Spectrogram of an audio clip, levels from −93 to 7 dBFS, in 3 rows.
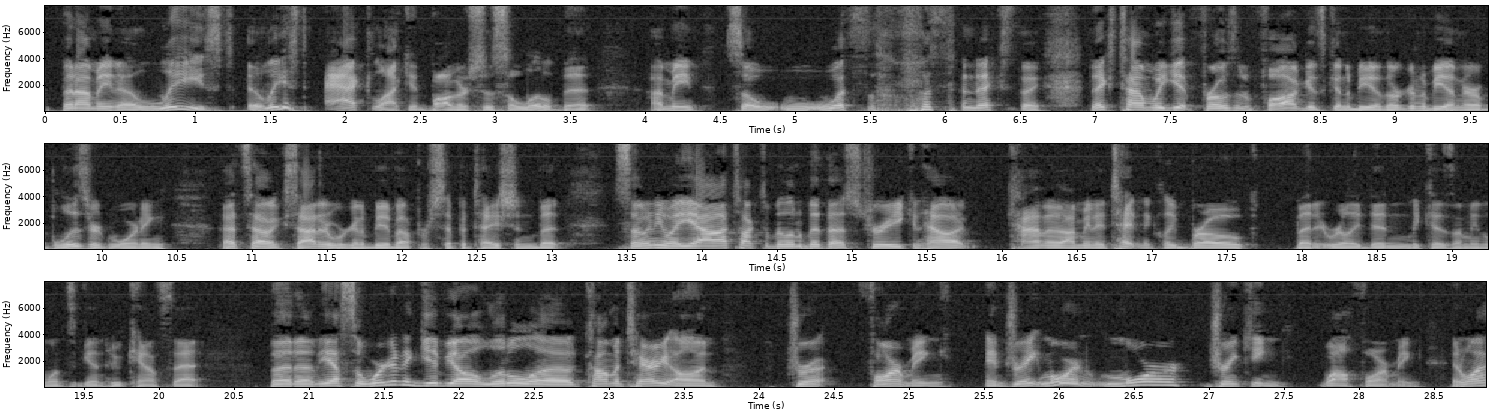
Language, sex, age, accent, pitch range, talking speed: English, male, 20-39, American, 105-145 Hz, 230 wpm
